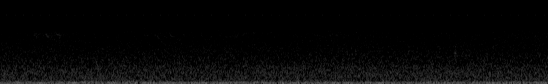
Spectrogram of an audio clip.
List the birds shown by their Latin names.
Spinus tristis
